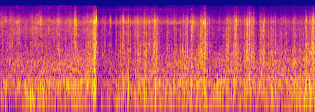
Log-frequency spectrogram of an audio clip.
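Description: Bicycle ride noise: wind on the microphone over the hum of rolling tyres, with frequent short clicks and rattles from the bike and camera mount.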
